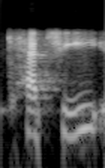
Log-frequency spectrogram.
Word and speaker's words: Nketchi: Her name is Ketchy, is the first name. It's spelled N-K-E-T-C-H-I,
